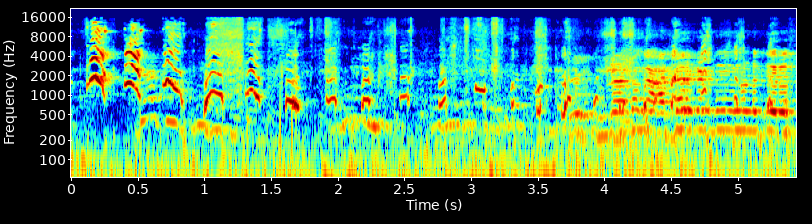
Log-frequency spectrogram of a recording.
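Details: Fawn-coloured Labrador Retriever puppies in Odisha, India, giving rapid high-pitched yelps and whines that arch up and down in quick bursts, several overlapping, with a busier chorus of squeaks near the end.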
